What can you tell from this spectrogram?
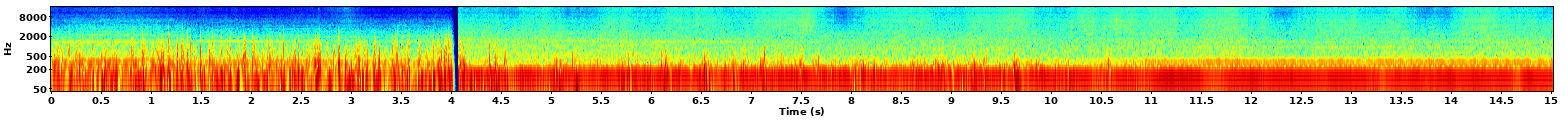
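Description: Small motorboat's engine running steadily at cruising speed, with wind buffeting the microphone and water splashing against the hull. About four seconds in the sound changes abruptly, and the engine hum comes through much stronger and steadier from then on.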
